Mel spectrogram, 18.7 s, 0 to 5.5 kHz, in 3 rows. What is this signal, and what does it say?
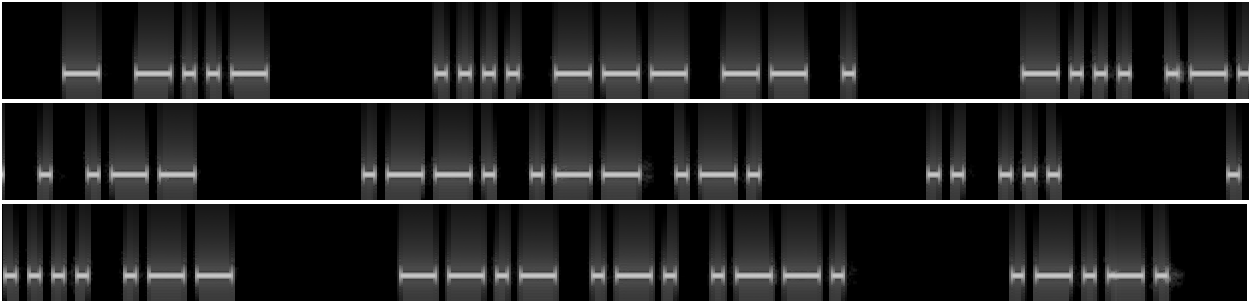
Morse code, heard as a keyed tone, about 20 wpm, 700 Hz. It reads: TX HOME BREW PWR IS 5W QRP <AR>
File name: UK MASTER QSOs TRAINING/20WPM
